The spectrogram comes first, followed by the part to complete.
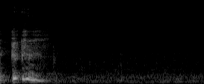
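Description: A woman clearing her throat once, a brief sound falling in pitch in the first half second, followed by quiet room tone.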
